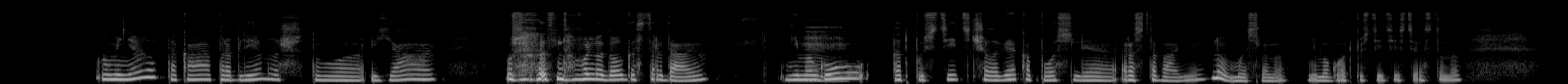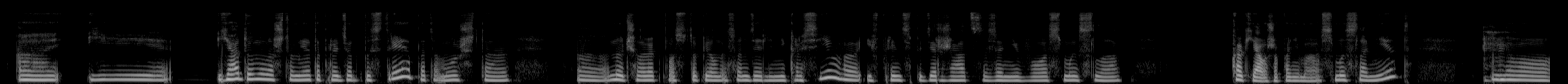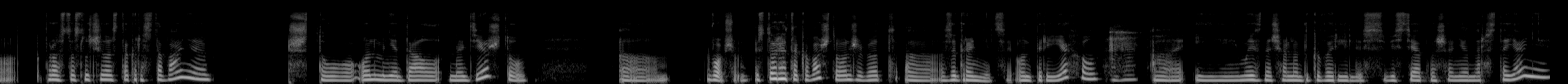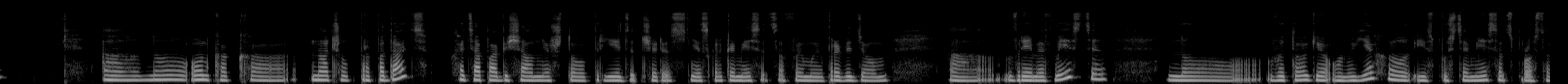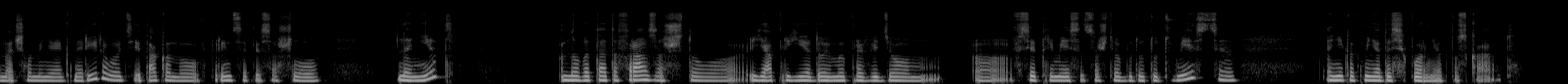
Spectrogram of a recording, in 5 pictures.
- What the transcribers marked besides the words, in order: other background noise; laughing while speaking: "уже"; tapping; swallow; grunt
- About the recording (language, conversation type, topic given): Russian, advice, Почему мне так трудно отпустить человека после расставания?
